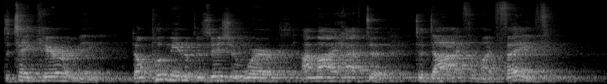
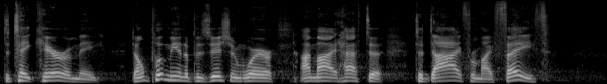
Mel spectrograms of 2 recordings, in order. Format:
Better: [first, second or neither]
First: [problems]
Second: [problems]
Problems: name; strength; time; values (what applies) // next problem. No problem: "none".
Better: second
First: room echo; noticeable; dies away in 1.1 s // off-mic speech; far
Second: none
